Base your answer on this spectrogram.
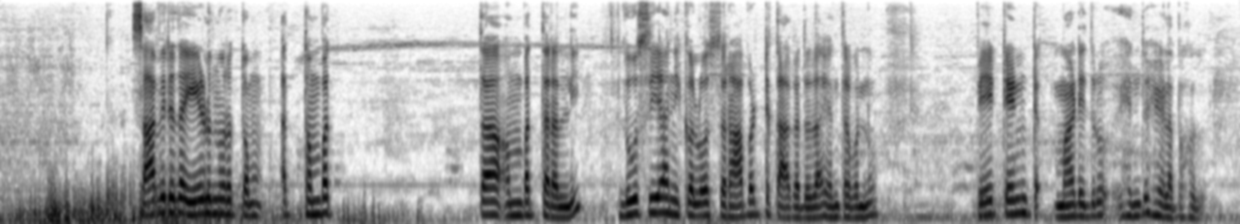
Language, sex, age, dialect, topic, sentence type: Kannada, male, 18-24, Mysore Kannada, banking, statement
